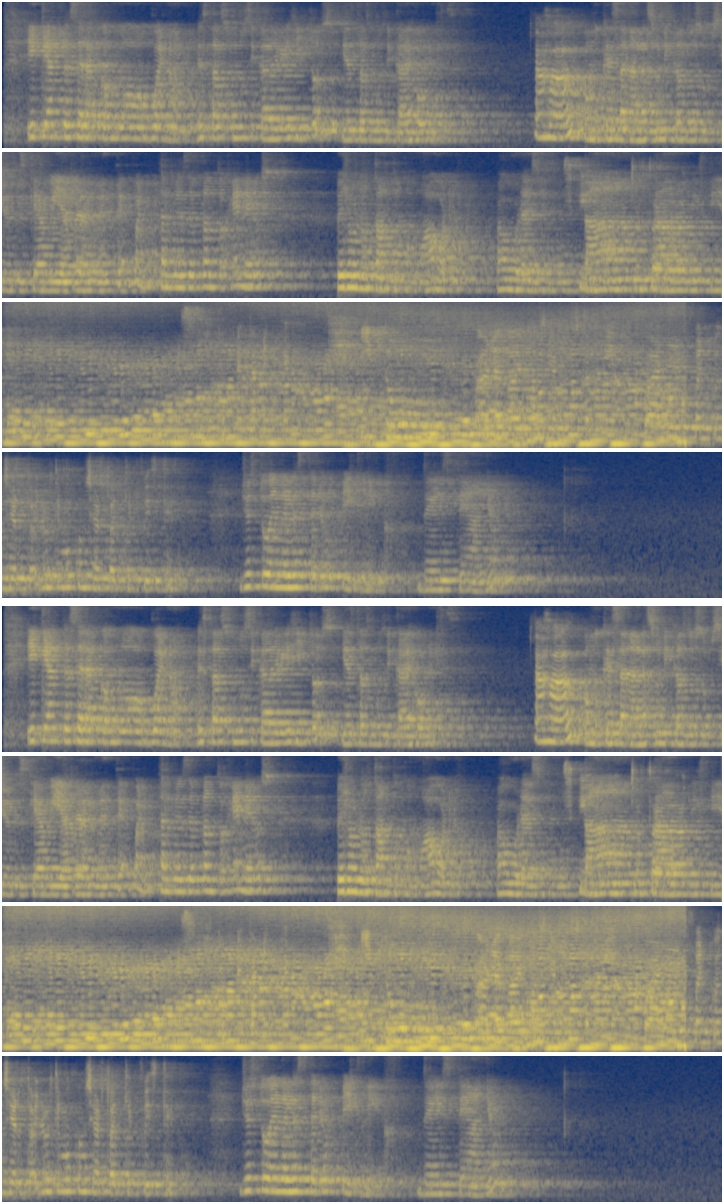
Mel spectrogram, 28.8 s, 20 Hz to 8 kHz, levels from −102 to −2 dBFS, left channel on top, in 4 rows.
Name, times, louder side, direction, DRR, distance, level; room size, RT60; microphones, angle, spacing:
voice 1, 0.0-4.4 5.8-10.1 10.3-11.8 12.1-14.8 23.7-26.6, right 1 dB, 20° right, -2 dB, 2.7 m, -26 dB
voice 2, 5.3-5.8 12.8-14.1 16.2-17.3 17.7-18.8 19.0-23.3, right 2 dB, 35° right, 2 dB, 3.2 m, -25 dB
sound 1, 14.4-21.2, right 4 dB, 50° right, 0.6 m, -18 dB
28.0 x 17.5 x 8.4 m, 2.1 s
head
